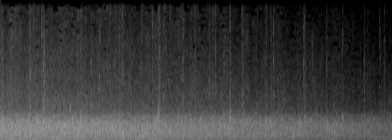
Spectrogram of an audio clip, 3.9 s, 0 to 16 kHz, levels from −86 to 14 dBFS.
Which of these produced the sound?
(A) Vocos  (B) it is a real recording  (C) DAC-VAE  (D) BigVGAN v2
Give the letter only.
B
